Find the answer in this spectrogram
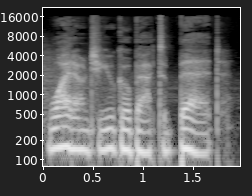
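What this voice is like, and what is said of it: Soft voice. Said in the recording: “in his soft voice,”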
